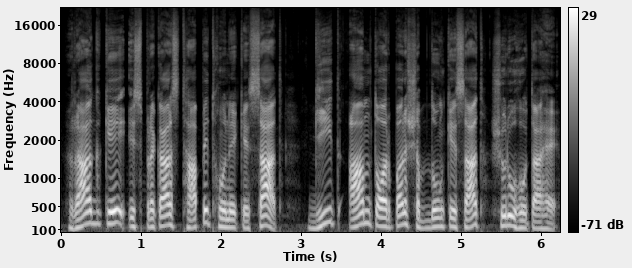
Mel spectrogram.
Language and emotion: Hindi, neutral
